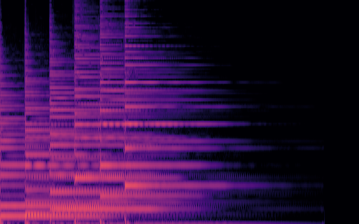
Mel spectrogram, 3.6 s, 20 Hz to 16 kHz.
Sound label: E Minor 6th chord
